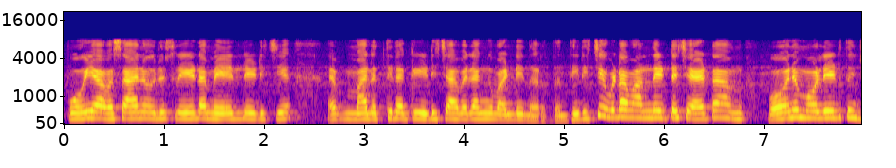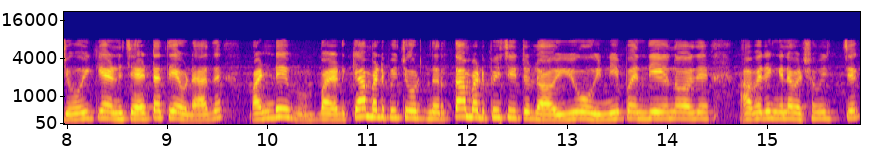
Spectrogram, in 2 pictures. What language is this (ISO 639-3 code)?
mal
